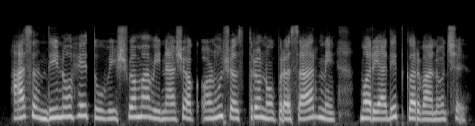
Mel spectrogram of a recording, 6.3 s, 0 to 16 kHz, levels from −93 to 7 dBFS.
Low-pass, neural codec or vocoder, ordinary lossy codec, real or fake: 7.2 kHz; codec, 16 kHz, 4 kbps, FunCodec, trained on LibriTTS, 50 frames a second; none; fake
